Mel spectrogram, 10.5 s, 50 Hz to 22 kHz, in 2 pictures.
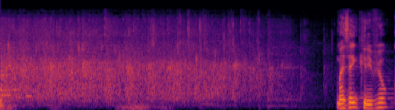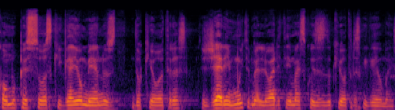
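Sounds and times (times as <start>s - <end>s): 
crowd applauding steadily in dense applause: 0.0s - 4.2s
speech: 4.5s - 10.5s.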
